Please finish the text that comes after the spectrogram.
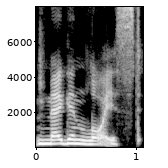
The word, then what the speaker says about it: Meagan Loyst: Am I pronouncing that Yes, correct? Meagan Loyst.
